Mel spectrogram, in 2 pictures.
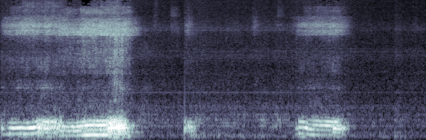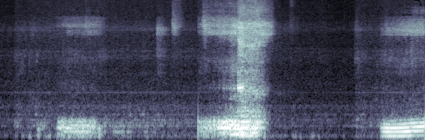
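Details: Loud, rattling snores recurring with each breath, with quiet pauses between; regular heavy snoring during sleep.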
